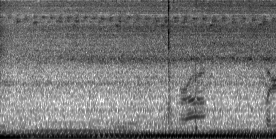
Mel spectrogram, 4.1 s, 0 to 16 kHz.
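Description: A 2005 Toyota Corolla XRS with a newly fitted factory flywheel starts up and runs in a garage, a loud, steady engine rumble with a brief voice over it near the end.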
